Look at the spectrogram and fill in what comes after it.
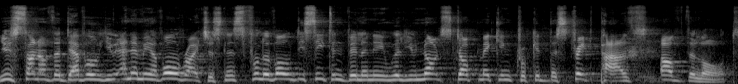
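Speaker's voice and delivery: put-on British accent. Reading a scripture passage aloud, voicing Saul in a British accent. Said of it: "I like to imagine that Saul had a British accent".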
